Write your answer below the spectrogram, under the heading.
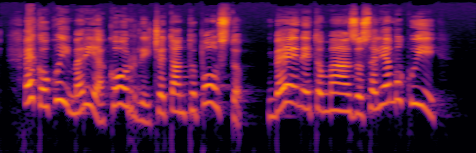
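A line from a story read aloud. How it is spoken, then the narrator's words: Shouting. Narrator (Italian): si gridava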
